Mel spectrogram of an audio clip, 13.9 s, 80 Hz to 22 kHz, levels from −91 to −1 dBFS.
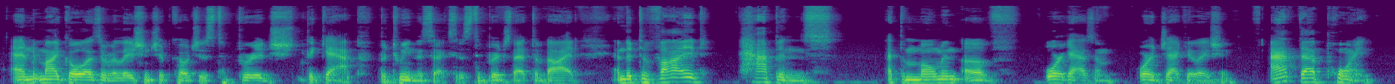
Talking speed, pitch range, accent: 140 wpm, 110-140 Hz, American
